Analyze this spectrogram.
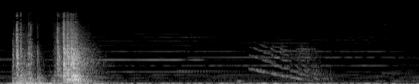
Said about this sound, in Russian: Гермиона постучала в дверь.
